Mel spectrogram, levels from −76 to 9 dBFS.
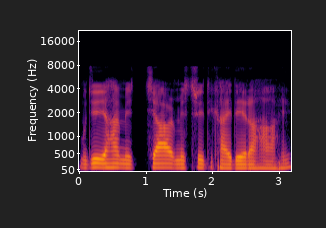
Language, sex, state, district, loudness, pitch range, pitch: Hindi, male, Arunachal Pradesh, Longding, -16 LUFS, 105-115 Hz, 110 Hz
